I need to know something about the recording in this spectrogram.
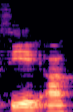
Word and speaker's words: car: We have normally in a word like C-A-R, car, in the final position, R is silent.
